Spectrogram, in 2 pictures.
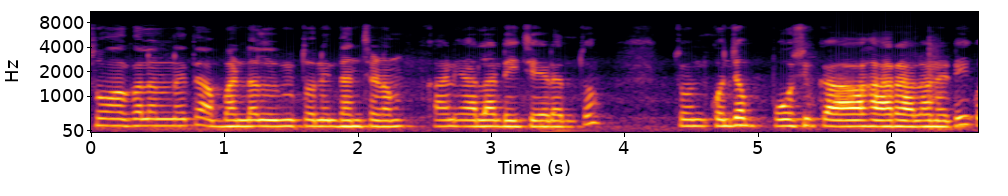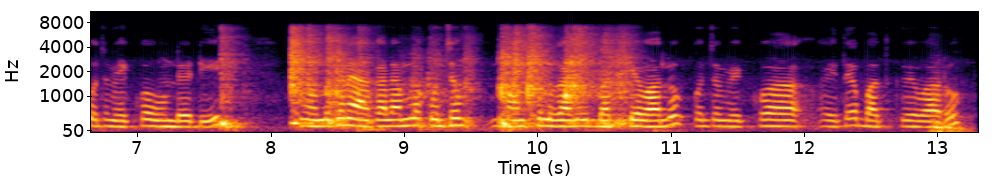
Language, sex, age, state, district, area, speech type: Telugu, male, 60+, Andhra Pradesh, Visakhapatnam, urban, spontaneous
